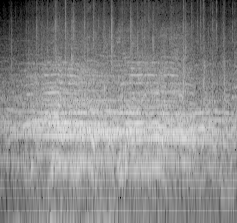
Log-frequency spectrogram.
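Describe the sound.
A large crowd cheers loudly, a dense wash of many voices swelling quickly and holding steady, with scattered whoops and shouts rising above the roar before it eases slightly at the end.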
